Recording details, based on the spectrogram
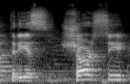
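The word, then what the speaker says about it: Saoirse: a tela é a 3 chance ronan ea pronúncia é assim mesmo eu demorei até aprender porque ela é um pouco diferente tem até uns vídeos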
